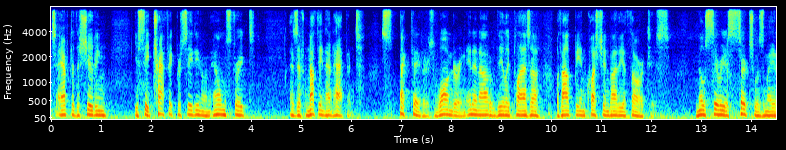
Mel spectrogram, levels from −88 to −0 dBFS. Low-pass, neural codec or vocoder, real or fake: 7.2 kHz; none; real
